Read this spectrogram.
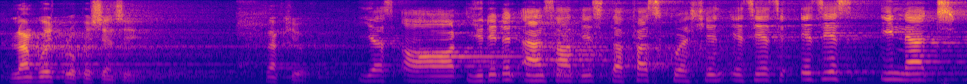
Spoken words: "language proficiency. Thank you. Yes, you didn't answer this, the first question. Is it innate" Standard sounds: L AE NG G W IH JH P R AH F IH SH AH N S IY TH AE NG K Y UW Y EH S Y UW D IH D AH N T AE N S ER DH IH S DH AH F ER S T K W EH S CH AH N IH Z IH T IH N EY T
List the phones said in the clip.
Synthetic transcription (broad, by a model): L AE NG G W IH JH P R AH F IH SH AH N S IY T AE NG K Y UW Y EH S Y UW D IH D AH N T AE N S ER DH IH S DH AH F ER S T K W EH S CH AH N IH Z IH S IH N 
